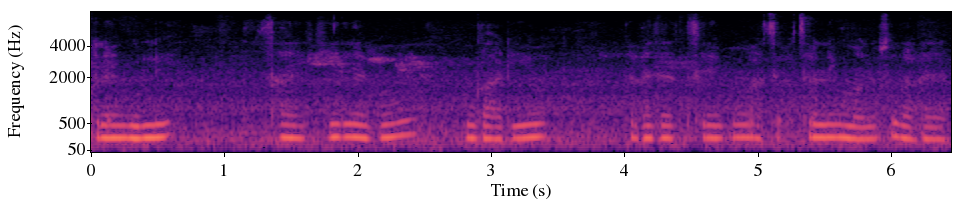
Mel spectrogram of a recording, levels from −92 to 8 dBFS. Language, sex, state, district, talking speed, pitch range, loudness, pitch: Bengali, female, West Bengal, Jhargram, 110 wpm, 225-240 Hz, -31 LUFS, 230 Hz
